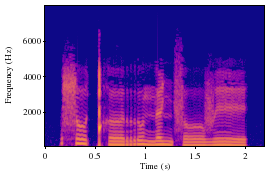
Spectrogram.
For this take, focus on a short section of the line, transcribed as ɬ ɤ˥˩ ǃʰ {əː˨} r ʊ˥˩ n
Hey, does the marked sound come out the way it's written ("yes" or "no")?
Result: yes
